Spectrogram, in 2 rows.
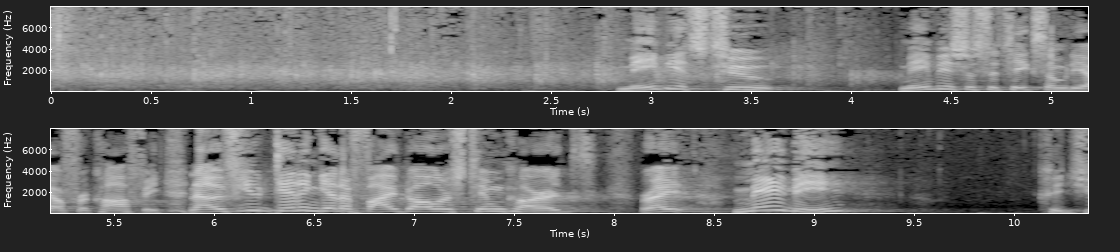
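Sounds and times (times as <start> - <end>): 
audience applause: 0.0 - 4.4
speech: 2.8 - 9.3, 10.1 - 10.3.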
